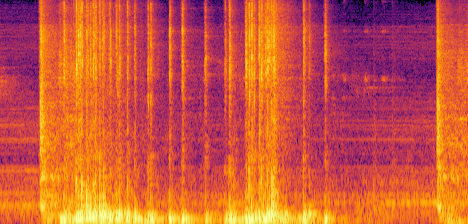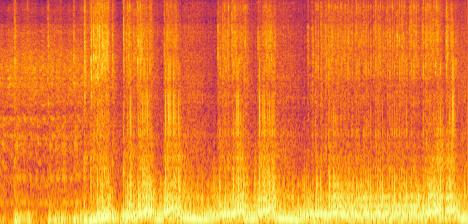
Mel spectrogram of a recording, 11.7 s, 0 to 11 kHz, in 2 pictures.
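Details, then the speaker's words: Ford 351 (5.8) V8, ice-cold start: several cranking bursts, then a loud, raw, booming run because one of the two mufflers was lost, leaving the exhaust open. "used to have two exhaust tips one that came out on each side like that but coming back in from Power Tour last year I had lost a muffler"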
